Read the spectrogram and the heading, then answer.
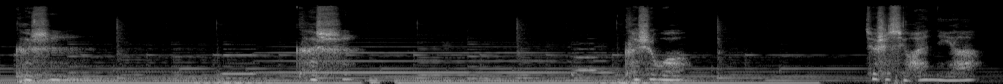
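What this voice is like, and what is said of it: Very soft, barely audible whisper. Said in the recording (Chinese): “用谁都听不见的声音说”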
